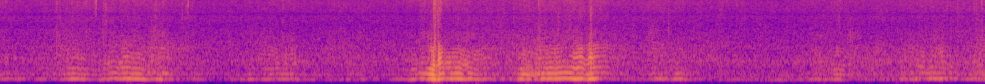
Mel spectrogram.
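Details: Steady hum of honey bees within the hive, low and harmonic-rich, rising into a louder buzzing burst midway as bees crowd close, plus a sharp tap, then easing to a softer drone.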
